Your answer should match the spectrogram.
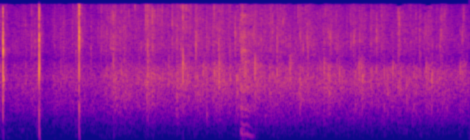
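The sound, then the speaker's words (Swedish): An audience bursts into sustained applause to thank Jesus, a dense wash of many hands clapping at a steady, fairly loud level after a few sharp initial claps. “Det är nästan så det är värt att applådera och tacka Jesus.”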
